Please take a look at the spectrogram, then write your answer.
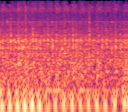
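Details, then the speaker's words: Engine with the clutch cover opened: uneven low-rpm idle with a rapid "dek dek dek" knock riding each engine beat, louder with the cover closed; excessive play from worn clutch damper (hub) rubbers that need replacing, though the clutch itself still engages smoothly. "Nanti suara ini kencang, dek dek dek dek dek dek, udah matiin dikit ya. Oke, nah ini oblaknya udah kelewat banyak."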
